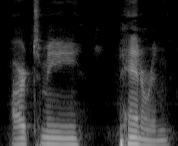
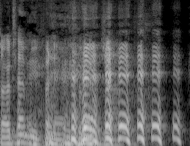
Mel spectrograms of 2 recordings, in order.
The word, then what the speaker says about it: Artemi Panarin: Now, they didn't have a first-round pick, but they were able to acquire Artemi Panarin in a trade. I know I didn't say it right. Yeah, it's Artemi Panarin.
